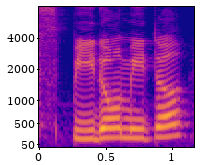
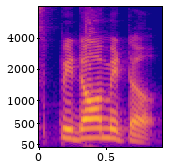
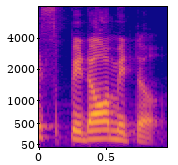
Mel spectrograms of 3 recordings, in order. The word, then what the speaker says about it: speedometer: as speedometer it's not speedometer it's speedometer because spe is where the stress is so I say speedometer the same thing happens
